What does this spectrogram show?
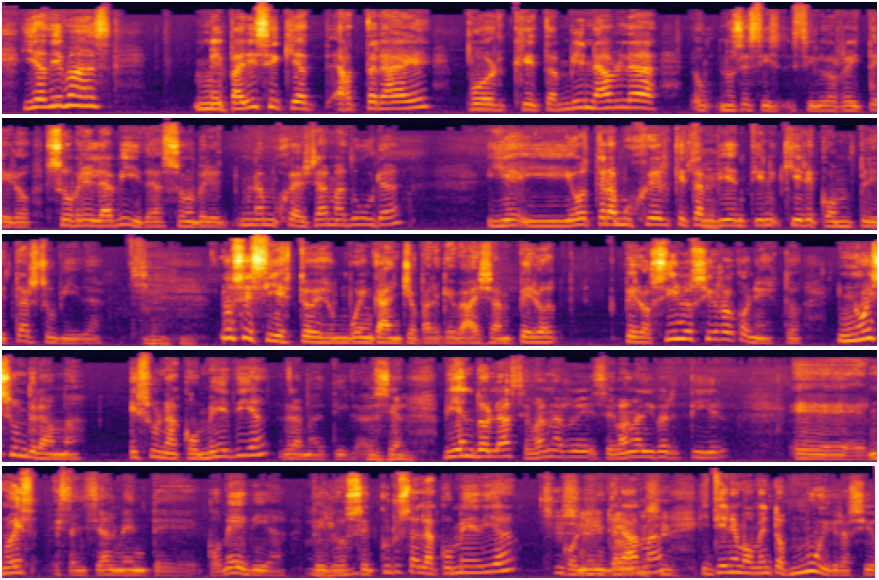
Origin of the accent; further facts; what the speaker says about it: Argentina; porque somos teatreros los argentinos.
